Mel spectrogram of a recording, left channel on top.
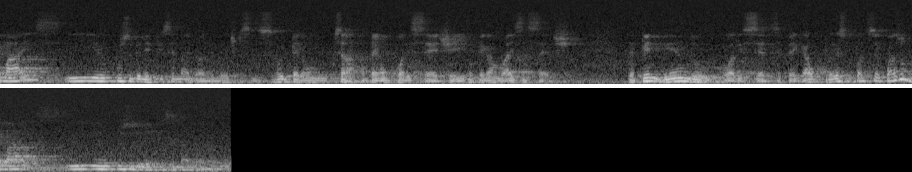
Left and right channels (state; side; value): drops out; right; at 2.4 s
